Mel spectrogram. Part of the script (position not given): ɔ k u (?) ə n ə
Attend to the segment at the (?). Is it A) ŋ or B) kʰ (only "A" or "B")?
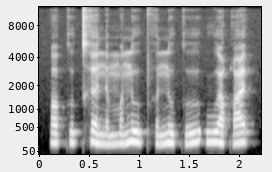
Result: B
